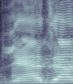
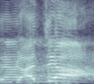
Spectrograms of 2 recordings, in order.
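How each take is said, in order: First: The first vowel is a nasal 'e' sound. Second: The first vowel is an open 'a' sound. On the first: The speaker calls it wrong. "গেঁজা না" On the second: The speaker calls it right.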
